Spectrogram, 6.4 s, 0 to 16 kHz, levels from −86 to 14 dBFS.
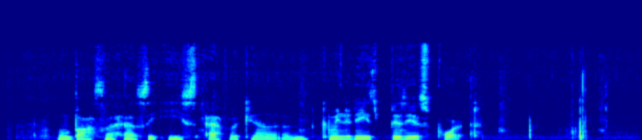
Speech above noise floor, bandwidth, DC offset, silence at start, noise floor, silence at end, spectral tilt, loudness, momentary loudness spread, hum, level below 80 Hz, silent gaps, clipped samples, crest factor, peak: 28 dB; 11.5 kHz; under 0.1%; 0.4 s; -67 dBFS; 0.4 s; -5 dB/octave; -39 LUFS; 17 LU; none; -86 dBFS; none; under 0.1%; 22 dB; -18 dBFS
